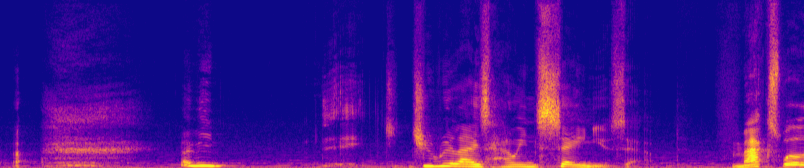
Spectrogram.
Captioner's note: laughs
